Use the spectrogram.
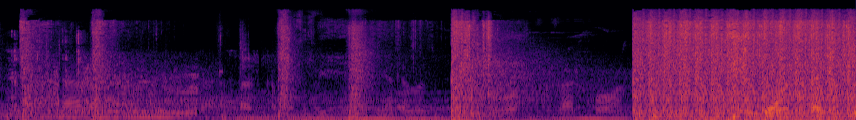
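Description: Machine gun fire in a survival video game: rapid bursts of automatic shots, some clipped and loud, with a dense continuous volley near the end, over faint background game noise.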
